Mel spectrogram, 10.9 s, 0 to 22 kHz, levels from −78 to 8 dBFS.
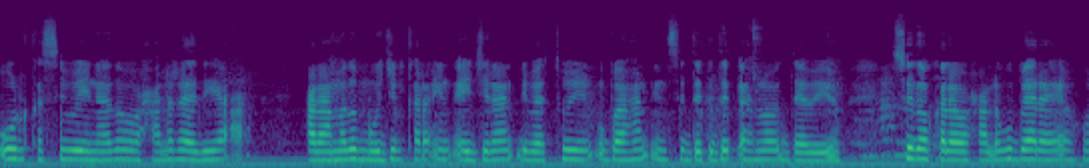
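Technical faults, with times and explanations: Throughout, mains hum: power-line interference, from a ground loop or a nearby transformer, leaks into the signal path. It adds a steady 60 Hz tone with low harmonics beneath the speech, sitting only about 15 dB below it, so the buzz stays prominent even during talking.
Throughout, HE-AAC compression: a low-bitrate codec, likely HE-AAC, codes only the lower spectrum and synthesises the treble from copied lower bands. The rebuilt highs sound gritty and lispy on s sounds, with plainly audible damage and nothing above 15.4 kHz.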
